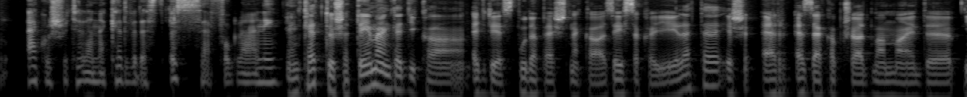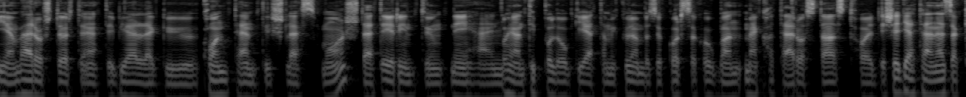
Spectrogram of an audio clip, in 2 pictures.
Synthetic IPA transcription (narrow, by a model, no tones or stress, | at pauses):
akoʃhocʰɛlɛnːɛkɛd̪vɛd̪ɛst̪øsːɛ̰fo̞ɡlɒ̰lniijɛŋkɛt̪ːøːʃɒt̪eːmaːŋkɛɟːikɒ̰ɛɟreːst̪b̥ud̪ɒpɛʃt̪nɛkɒzeːsɒkɒjieːlɛt̪ɛeːʃɛrɛzːɛlkɒpt͡ʃo̞lɒd̪bɒmːɒjd̪ijɛɱvaːɾo̞ʃt̪ø̞rt̪ḛːnɛt̪ibjɛlːɛɡyːkʰo̞nt̪ɛnt̪iʃlɛsmo̞ʃt̪ːɛɦaːt̪eːɾint̪yŋkneːɦaːɲojɒnt̪ipo̞loːɡijaːt̪ɒmikylø̞mbøzøːko̞rsɒko̞ɡ̚bɒnmɛkhɒt̪aːɾo̞st̪ɒɒst̪ho̞ɟeːʃɛɟːaːt̪ɒlaːnɛzɒ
